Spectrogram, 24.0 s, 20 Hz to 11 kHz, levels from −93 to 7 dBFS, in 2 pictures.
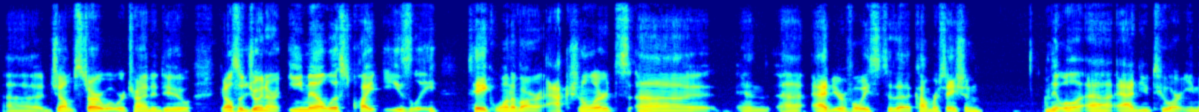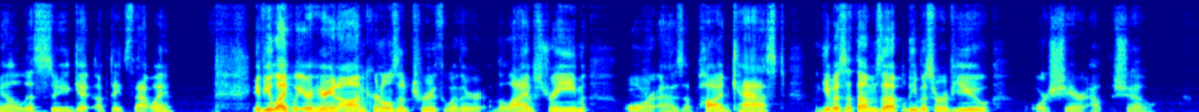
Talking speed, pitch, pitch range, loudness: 200 wpm, 120 Hz, 110-145 Hz, -25 LUFS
